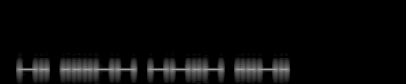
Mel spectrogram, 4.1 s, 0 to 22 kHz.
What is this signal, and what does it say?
Morse code, heard as a keyed tone, about 22 wpm, 700 Hz. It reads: N3QF
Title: USA Callsign DE Callsign - 4 Characters - 22wpm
